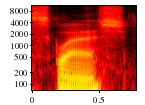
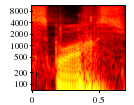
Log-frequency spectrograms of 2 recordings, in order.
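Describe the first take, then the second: First: The word is pronounced in a deliberately altered way. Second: The word has its usual standard pronunciation. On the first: The speaker calls it wrong. "intentionally mispronounce it that way" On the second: The speaker calls it right. "I know it's squash"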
